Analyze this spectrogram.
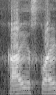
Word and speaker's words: chi-square: हमारे पास होता है काई स्क्वायर टेस्ट। सही? तो सीएचआई क्या होती है? इसको प्रोनाउंस करते हैं का स्क्वायर टेस्ट।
